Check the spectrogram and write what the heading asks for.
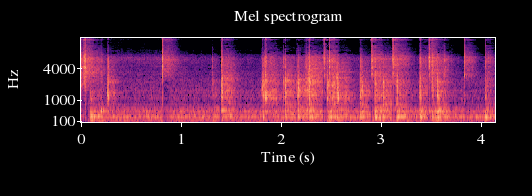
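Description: Two Beyblade spinning tops, Slash Valkyrie and a fake Emperor Forneus, spinning in a plastic stadium with a steady whir. They clatter against each other and the stadium wall in quick, irregular clicks.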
